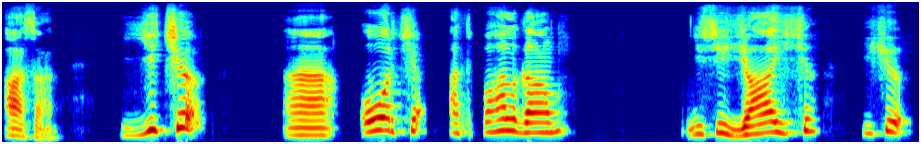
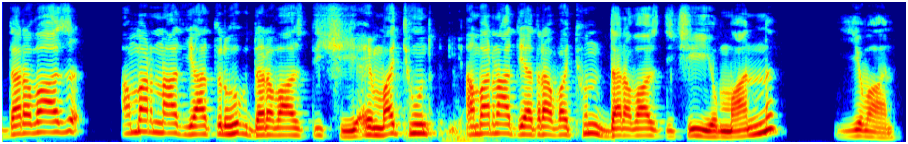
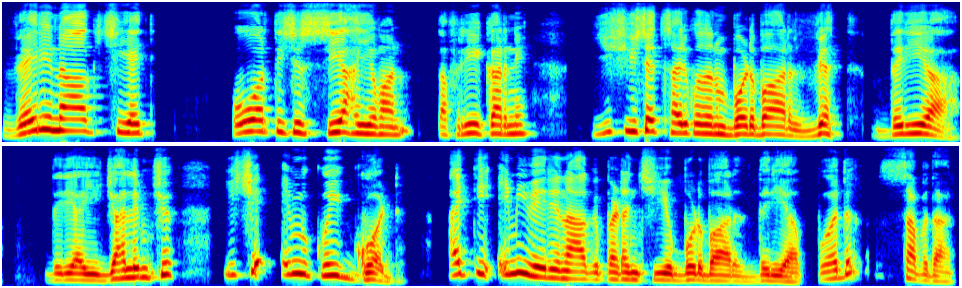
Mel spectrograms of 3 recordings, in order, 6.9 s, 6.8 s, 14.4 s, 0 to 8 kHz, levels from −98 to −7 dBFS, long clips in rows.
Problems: background sounds at intervals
